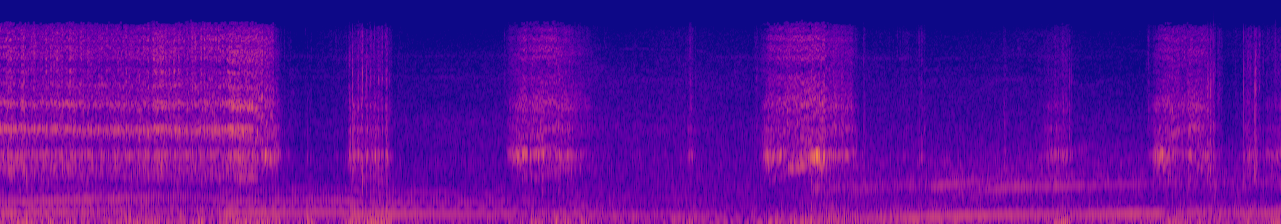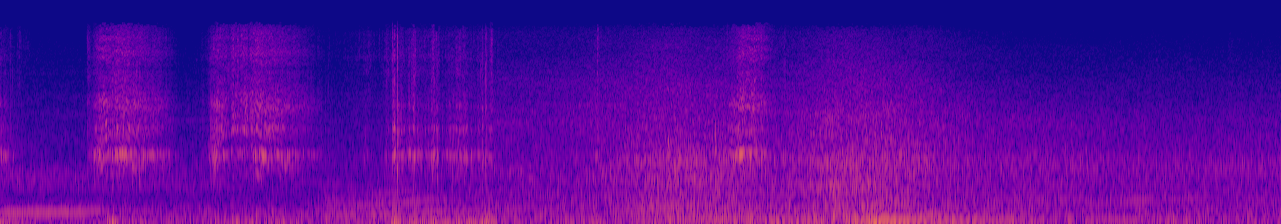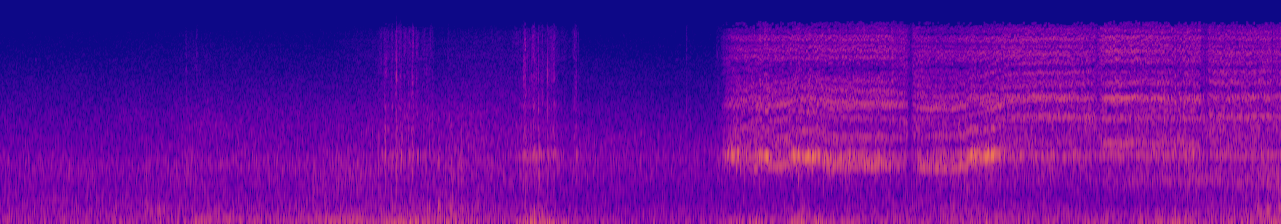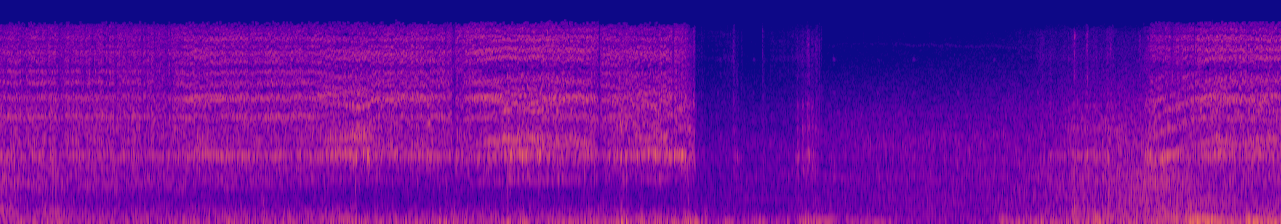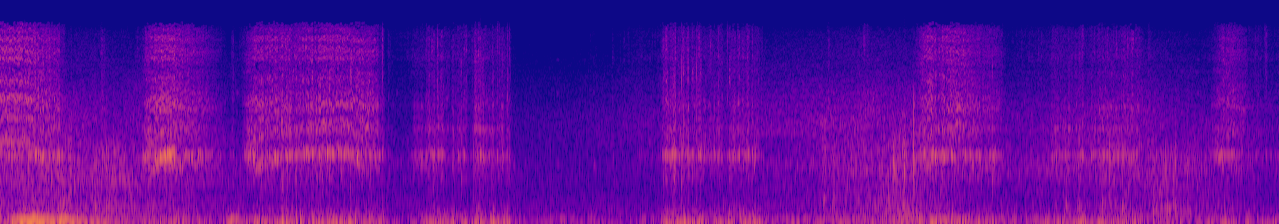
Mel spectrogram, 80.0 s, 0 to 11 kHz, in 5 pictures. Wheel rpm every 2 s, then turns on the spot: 200, 150, 10, 30, 20, 30, 0, 20, 10, 20, 10, 0, 10, 0, 0, 0, 0, 0, 10, 10, 30, 110, 150, 160, 160, 160, 160, 160, 60, 0, 10, 100, 60, 60, 70, 10, 30, 20, 20, 10.
4-6 10-12 14-16 20-22 38-40 56-58 68-74 76-80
